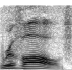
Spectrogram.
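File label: "revolve", American English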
